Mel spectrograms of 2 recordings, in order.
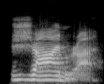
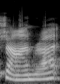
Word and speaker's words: genre: we call these types a genre try that fancy word say it genre it's a french word that means like a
